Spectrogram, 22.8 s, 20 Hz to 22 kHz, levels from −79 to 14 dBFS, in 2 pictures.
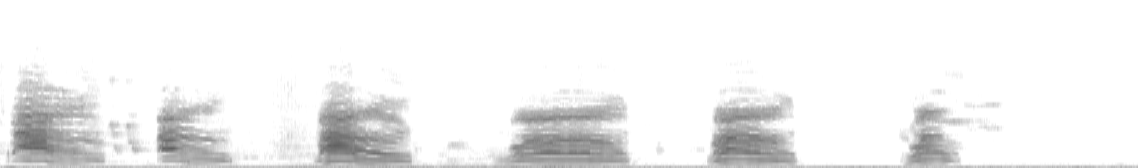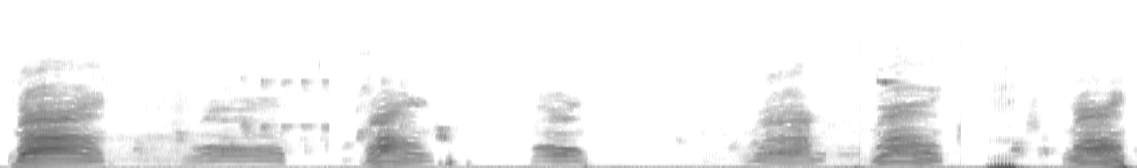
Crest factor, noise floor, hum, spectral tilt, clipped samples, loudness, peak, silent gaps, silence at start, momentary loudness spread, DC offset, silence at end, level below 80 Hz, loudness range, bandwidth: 22 dB; -55 dBFS; none; -1 dB/octave; under 0.1%; -26 LUFS; -6 dBFS; none; 0.05 s; 23 LU; under 0.1%; 0.05 s; -32 dBFS; 12 LU; 12 kHz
